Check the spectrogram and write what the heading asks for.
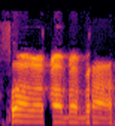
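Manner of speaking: lightly mimicked low male mumble; men talking to men. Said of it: "they talk lower and more slowly".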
